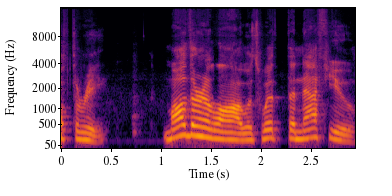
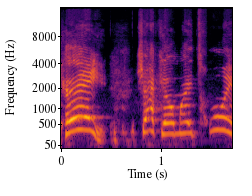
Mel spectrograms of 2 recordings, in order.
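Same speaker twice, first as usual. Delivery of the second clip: put-on excited little kid; 10 semitones higher, slower than usual.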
